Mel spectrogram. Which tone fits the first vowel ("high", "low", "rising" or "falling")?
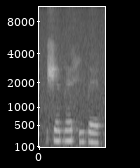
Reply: high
